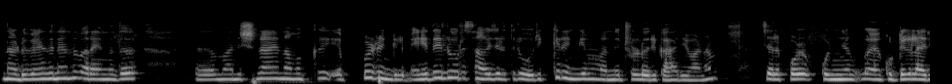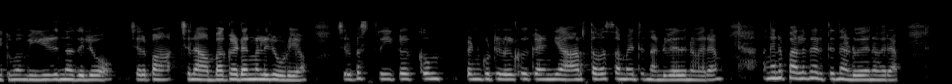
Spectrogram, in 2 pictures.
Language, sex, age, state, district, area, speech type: Malayalam, female, 18-30, Kerala, Kottayam, rural, spontaneous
